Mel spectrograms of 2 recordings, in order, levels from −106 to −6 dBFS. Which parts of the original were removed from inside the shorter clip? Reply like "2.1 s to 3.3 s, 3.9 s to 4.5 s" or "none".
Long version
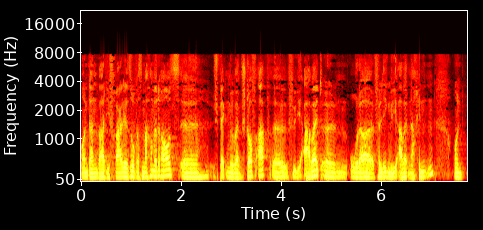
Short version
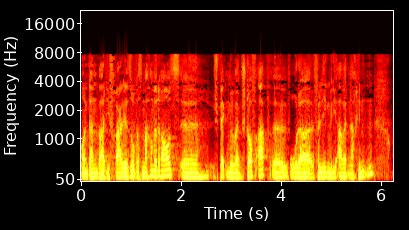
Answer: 4.2 s to 5.4 s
